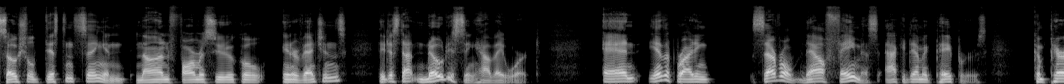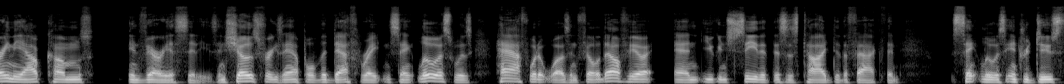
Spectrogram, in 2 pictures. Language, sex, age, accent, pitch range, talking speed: English, male, 50-69, American, 105-130 Hz, 170 wpm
